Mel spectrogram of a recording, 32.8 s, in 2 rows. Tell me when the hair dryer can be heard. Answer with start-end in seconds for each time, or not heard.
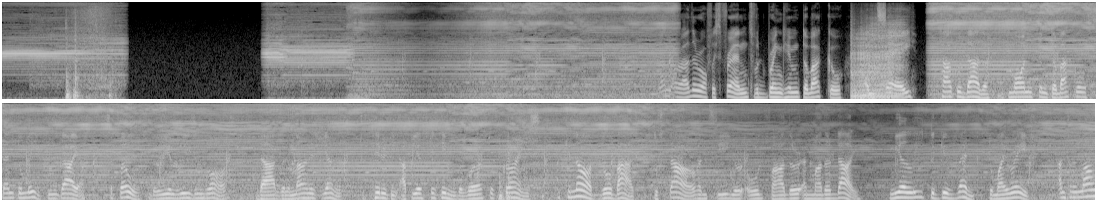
not heard.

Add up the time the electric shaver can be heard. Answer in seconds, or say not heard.
27 s.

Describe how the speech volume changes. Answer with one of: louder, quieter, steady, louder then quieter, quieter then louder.
steady.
